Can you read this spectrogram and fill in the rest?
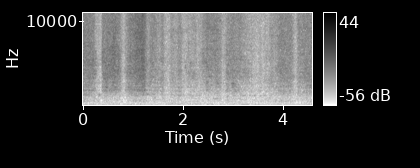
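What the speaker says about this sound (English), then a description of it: "Give it a nice smooth sanding now." Steady back-and-forth scratchy rasping of sandpaper on wood, in rhythmic strokes, close up with no talking.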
